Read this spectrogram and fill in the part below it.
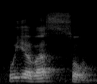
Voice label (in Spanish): hierba, Mayo; Agricultura y vegetación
